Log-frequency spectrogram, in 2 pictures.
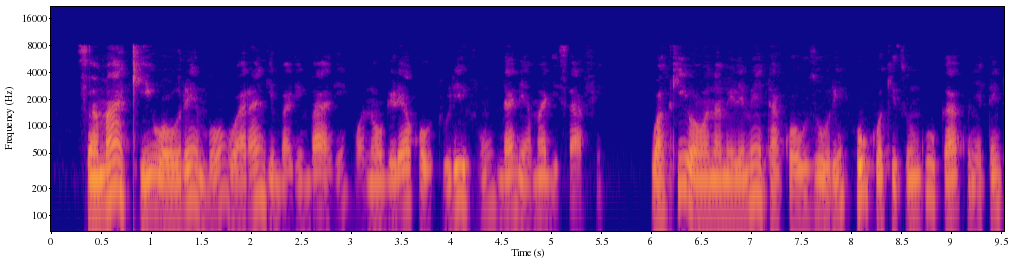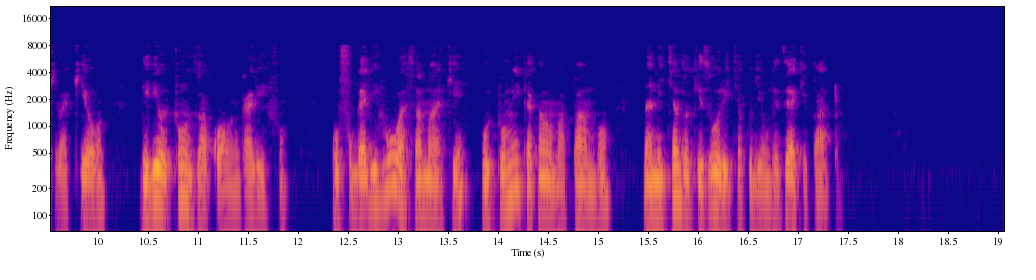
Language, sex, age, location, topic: Swahili, male, 18-24, Dar es Salaam, agriculture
